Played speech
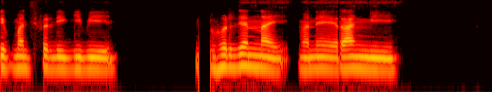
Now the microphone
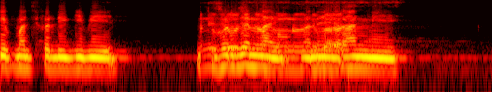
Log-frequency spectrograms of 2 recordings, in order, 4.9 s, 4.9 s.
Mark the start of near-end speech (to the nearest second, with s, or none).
2 s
